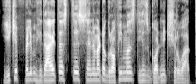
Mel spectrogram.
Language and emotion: Kashmiri, neutral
